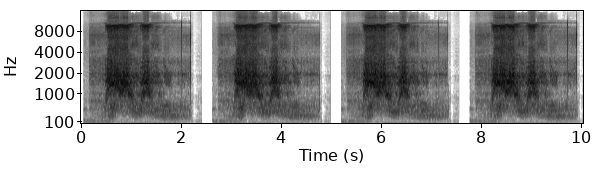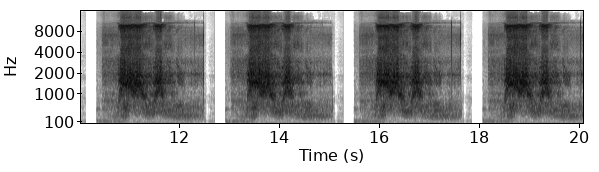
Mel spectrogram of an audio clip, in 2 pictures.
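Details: Cougar (Puma concolor) giving a harsh, rasping scream, repeated identically about every two and a half seconds.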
